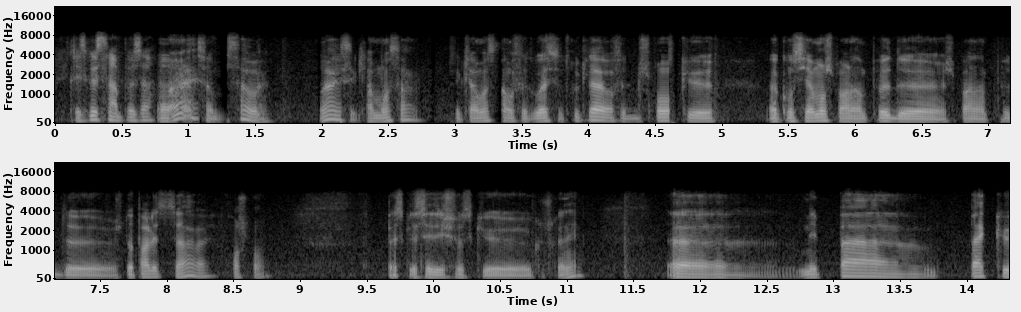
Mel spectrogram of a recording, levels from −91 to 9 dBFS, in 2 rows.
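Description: From 0.81 to 4.68 s, repeated packet loss hits the call stream: more than a dozen short holes, the longest about 63 ms, are patched by stretching the preceding sound. The speech turns choppy and robotic, with small pieces missing.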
